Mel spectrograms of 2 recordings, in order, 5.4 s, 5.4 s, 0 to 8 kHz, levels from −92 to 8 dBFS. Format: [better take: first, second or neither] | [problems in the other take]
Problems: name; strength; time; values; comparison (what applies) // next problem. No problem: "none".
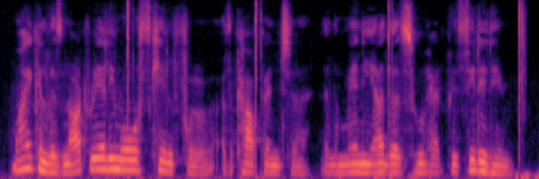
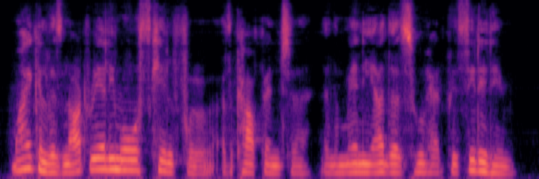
second | background sound (Tick); 15 dB below the speech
